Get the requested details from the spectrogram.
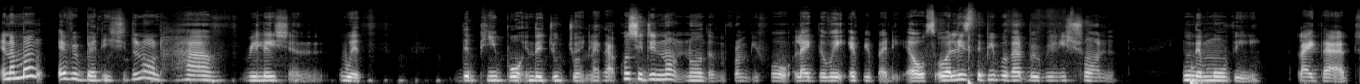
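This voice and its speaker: A woman with a non-native accent talks at a moderate pace, her pitch medium with ordinary variation. The sound is dry and close, with no echo. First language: not English. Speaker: podcast host. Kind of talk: casual solo podcast commentary. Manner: animated.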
